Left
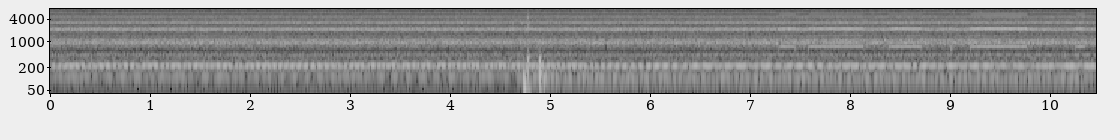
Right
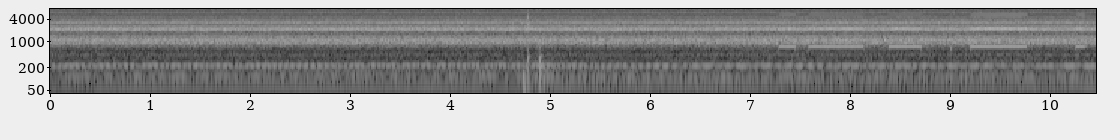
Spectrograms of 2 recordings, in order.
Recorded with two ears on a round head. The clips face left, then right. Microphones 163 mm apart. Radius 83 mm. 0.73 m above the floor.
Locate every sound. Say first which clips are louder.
0.0 s a drone: left 7 dB; 35° left (ahead or behind)
4.7 s an alarm: left 8 dB; 65° left (ahead or behind)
